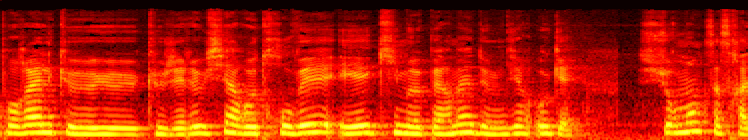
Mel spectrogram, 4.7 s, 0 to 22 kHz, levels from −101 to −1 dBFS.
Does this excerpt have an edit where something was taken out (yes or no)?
no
